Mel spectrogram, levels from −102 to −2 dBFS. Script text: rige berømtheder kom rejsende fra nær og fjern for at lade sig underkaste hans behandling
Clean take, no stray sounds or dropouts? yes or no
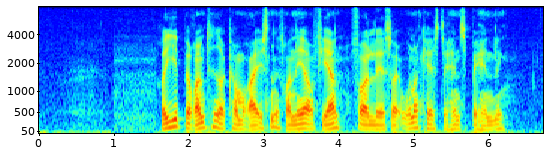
yes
